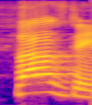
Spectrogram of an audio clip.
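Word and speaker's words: Thursday: আজকে কথা বলবো থার্সডে থার্সডে এর উচ্চারণ থ থ এর উচ্চারণ কি ভাবো উপরের দাঁত নিচের জিভের উপরে যাবে এভাবে সা থার্সডে থার্সডে থার্স সা টান হবে এখানে টান থার্স থার্স থার্সডে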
